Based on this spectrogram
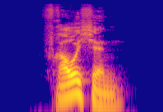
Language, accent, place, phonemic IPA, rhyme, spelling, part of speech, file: German, Germany, Berlin, /ˈfʁaʊ̯çən/, -aʊ̯çən, Frauchen, noun, De-Frauchen.ogg
- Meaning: 1. female owner, mistress (of an animal) 2. diminutive of Frau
